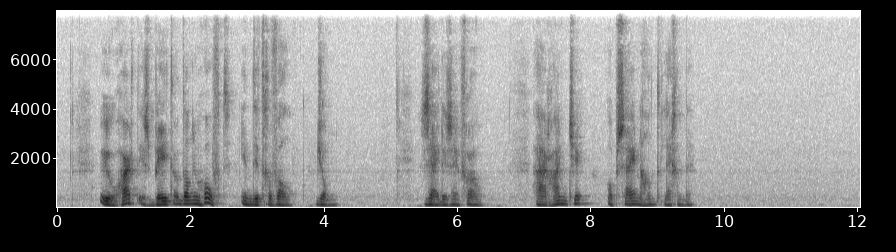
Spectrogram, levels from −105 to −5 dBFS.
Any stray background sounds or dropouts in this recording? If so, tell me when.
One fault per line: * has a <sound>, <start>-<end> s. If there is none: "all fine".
all fine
